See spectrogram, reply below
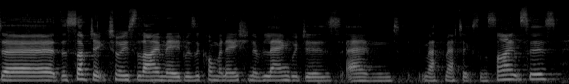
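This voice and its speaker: A woman's voice: mid-range voice, a bit bright, slight background noise. South African woman introducing herself on a panel. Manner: friendly, laughs easily. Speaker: panelist, analytics team lead. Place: conference panel.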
